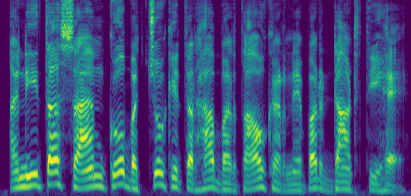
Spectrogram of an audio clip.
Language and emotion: Urdu, neutral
